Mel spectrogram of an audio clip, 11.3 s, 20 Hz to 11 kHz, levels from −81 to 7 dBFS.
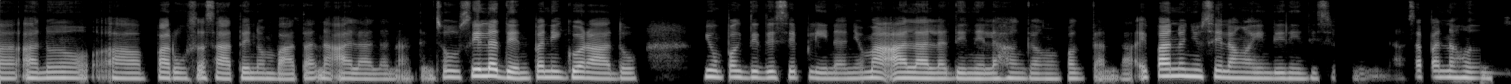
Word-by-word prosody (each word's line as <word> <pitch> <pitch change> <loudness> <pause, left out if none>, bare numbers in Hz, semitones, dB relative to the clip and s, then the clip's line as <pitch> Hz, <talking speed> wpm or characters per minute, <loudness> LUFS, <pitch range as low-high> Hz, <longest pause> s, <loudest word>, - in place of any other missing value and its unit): ano, 190 +1 0
ah, 180 -5 -3
parusa 180 -1 -2
satin 175 0 0
nung 170 - -2
bata 160 +3 -3
naalala 165 -2 -3
natin, - - -10
so 210 0 0
sila 245 +3 +6
din 185 -3 +2
panigurado 190 -4 +1 0.5
yung 220 -2 +2
pagdidisiplina 200 -3 -2
niyo 180 - -3
maalala 185 -2 +3
din 175 0 -1
nila 170 +1 -1
hanggang 175 -1 -3 0.2
pagtanda. 175 -1 -7
Eh, 205 - -2
pano 245 +2 +6
niyo 235 -2 +4
sila 215 -3 0
ngayon 180 -1 -1
dinidisiplina 175 +6 -8
sa 215 0 -7
panahon? 200 -3 -1
185 Hz, 150 wpm, -21 LUFS, 175-205 Hz, 0.5 s, sila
